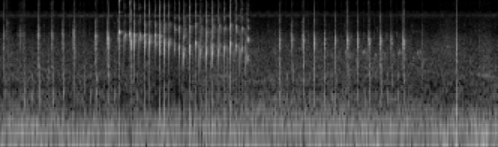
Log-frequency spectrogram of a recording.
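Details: Lovebird in the ngekek style, a close-packed chatter used as a lure to make lovebirds sing and mate: a fast train of sharp ticking notes, a louder burst sliding downward in pitch, then steadier ticks continuing.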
